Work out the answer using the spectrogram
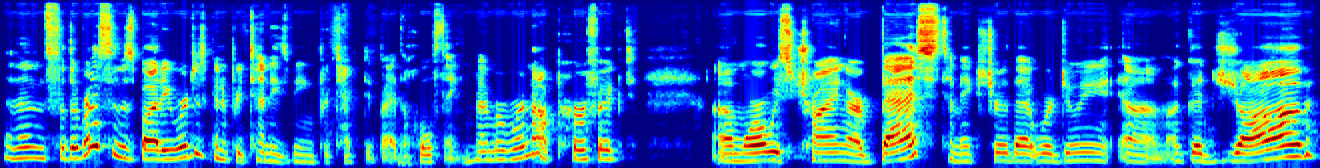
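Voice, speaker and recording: A woman's voice: medium pitch, expressive, moderate pace, darkish tone. A woman teacher in her thirties leading a drawing lesson for small children, patient and encouraging. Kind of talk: directed drawing lesson for young kids.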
